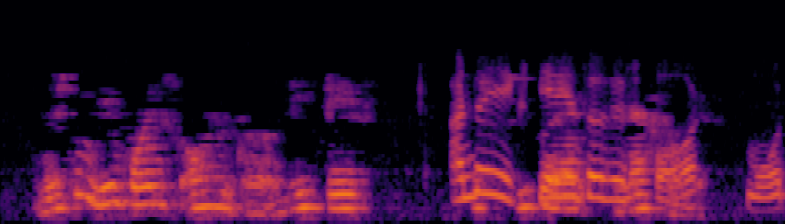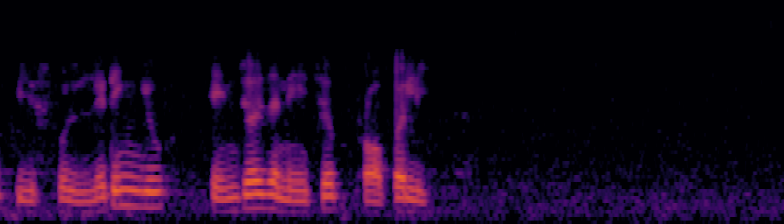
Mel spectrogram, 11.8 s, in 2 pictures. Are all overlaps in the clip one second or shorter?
No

